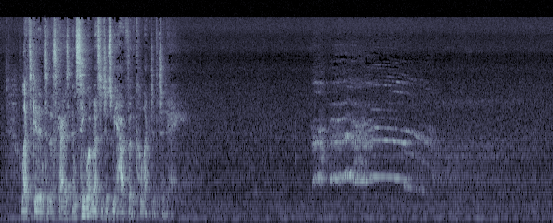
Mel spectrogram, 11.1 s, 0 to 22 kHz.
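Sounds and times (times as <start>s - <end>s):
rooster crowing: 6.2s - 9.3s.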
